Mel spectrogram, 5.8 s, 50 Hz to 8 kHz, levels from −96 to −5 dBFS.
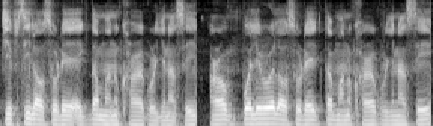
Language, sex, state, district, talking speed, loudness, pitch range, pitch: Nagamese, male, Nagaland, Dimapur, 195 wpm, -15 LUFS, 100-110 Hz, 105 Hz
